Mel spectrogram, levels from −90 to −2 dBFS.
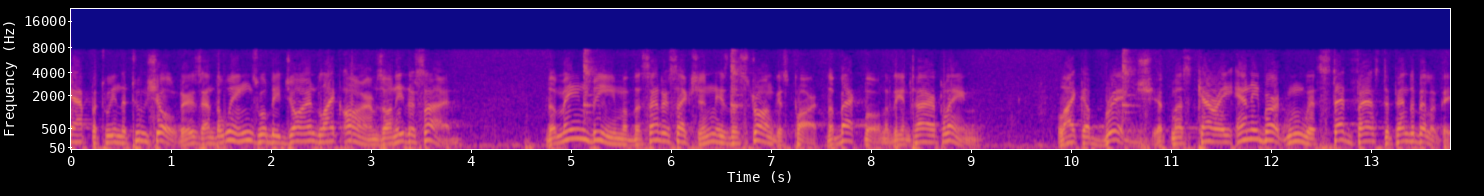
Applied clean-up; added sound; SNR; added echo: none; Dishes, pots, and pans; 12 dB; none.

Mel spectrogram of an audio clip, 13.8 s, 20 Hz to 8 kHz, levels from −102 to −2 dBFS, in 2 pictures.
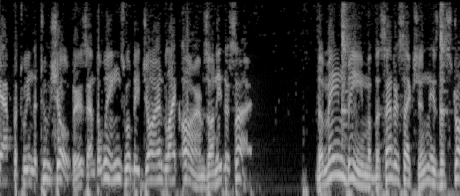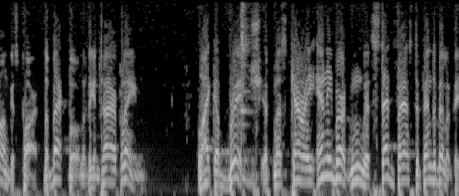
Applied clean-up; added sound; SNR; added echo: classical method spectral subtraction.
